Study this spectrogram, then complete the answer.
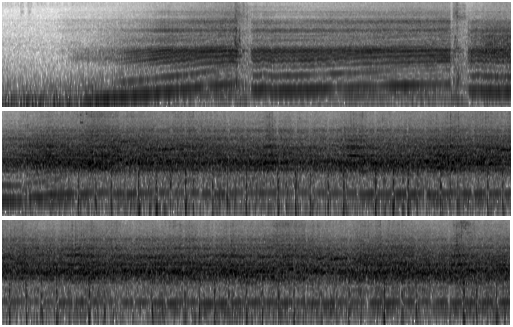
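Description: A car engine revs up and shifts through gears.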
